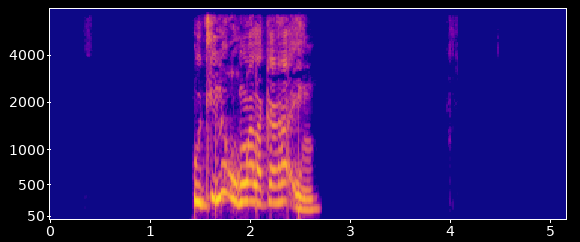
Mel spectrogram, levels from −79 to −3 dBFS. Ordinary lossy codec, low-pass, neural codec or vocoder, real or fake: AAC, 48 kbps; 7.2 kHz; none; real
